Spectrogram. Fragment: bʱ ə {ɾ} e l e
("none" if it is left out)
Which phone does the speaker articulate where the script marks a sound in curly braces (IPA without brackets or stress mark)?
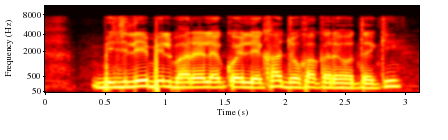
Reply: ɾ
